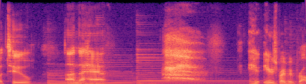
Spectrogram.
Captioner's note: sighs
